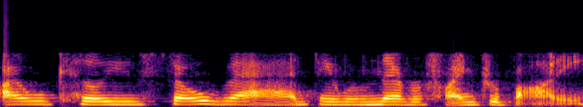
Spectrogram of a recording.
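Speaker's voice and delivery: usual speaking voice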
